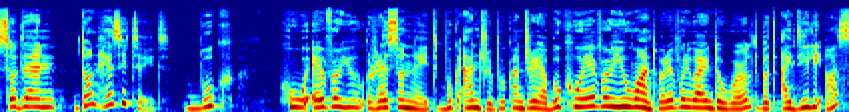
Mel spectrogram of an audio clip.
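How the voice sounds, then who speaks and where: A woman with a Romanian accent speaks at a moderate pace and a high pitch with ordinary pitch variation, in a very clean recording with a silent background. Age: 30s. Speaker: public speaking and executive coach. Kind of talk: casual interview. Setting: studio. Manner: animated.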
